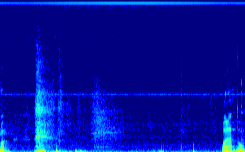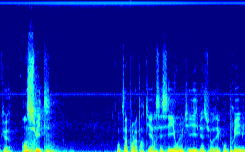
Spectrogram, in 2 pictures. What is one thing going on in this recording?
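A man speaks to an audience through a microphone in a large hall, pausing between phrases.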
